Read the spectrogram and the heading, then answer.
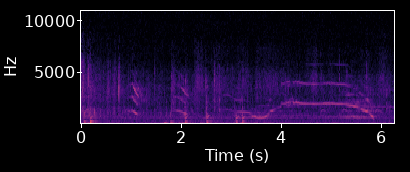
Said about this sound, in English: It's still dark, but we can hear elk on all three sides of us slowly getting closer.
